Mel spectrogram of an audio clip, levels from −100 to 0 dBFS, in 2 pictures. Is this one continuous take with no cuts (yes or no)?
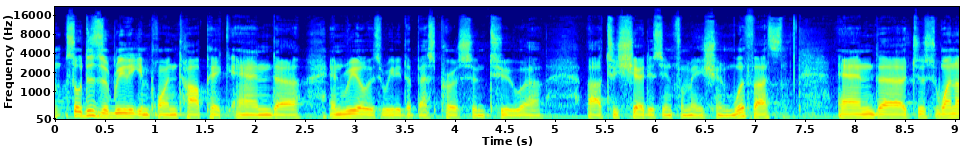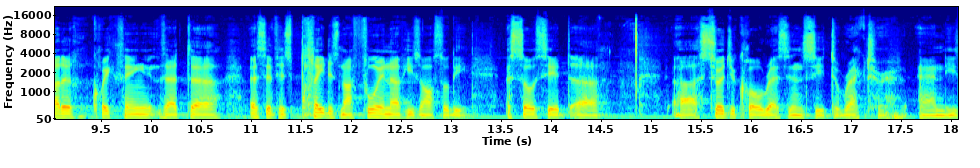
yes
